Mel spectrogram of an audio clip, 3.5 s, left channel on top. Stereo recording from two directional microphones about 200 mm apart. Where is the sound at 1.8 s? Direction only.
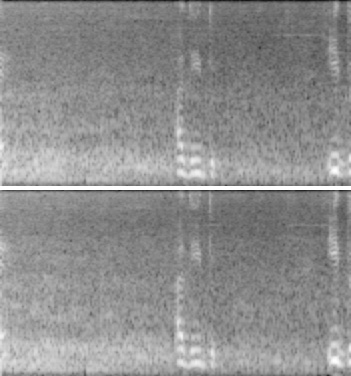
Centre (ahead or behind).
